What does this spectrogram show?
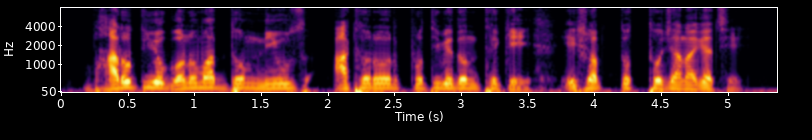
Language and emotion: Bengali, neutral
